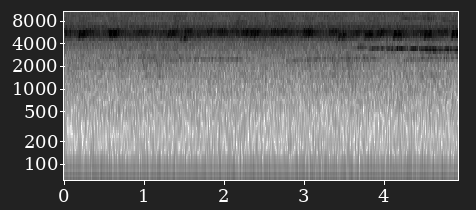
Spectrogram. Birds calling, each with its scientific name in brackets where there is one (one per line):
Amazonian Grosbeak (Cyanoloxia rothschildii)
Buff-breasted Wren (Cantorchilus leucotis)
